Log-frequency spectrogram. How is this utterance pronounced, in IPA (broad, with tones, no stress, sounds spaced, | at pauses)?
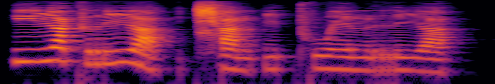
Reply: j i˥˩ a̯ k r i˥˩ a̯ | t͡ɕʰ a˨˩ n ʔ i˨˩ t̚ k w e˧ n r i˧ a̯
